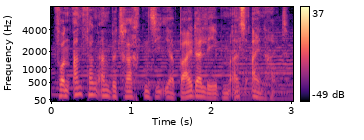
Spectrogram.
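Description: A man's voice: medium pitch, lively intonation, a little fast. A man narrating a historical documentary from a script. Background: music.

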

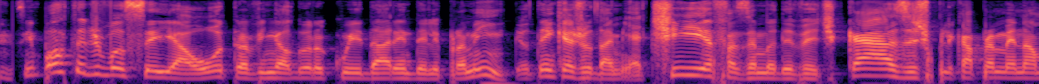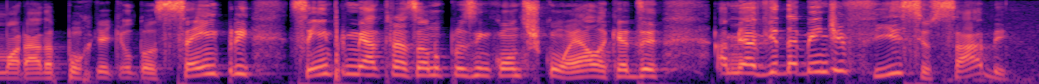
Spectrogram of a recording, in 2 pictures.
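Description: Man as a high, animated young wisecracking superhero. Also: fast talker. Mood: playful. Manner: joking, casual, animated. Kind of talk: fan dub of a video game.

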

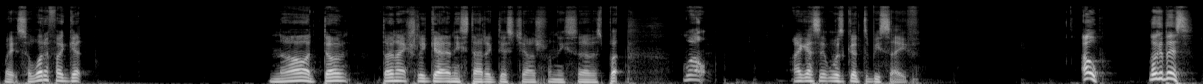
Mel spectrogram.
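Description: A man chatting casually and excitably while playing a co-op game, joking and exclaiming as he goes. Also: on the high side, normal speed, pauses often, no room sound, clean studio sound. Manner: jokey, exclaiming. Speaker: gamer playing a co-op roleplay map. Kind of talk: excitable casual gameplay chat.

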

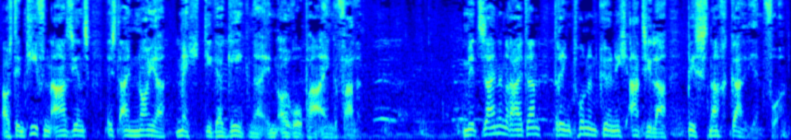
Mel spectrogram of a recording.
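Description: A man reading scripted documentary narration in a measured, dramatic storytelling manner. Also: lowish voice, expressive, gravelly. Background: music under the narration.

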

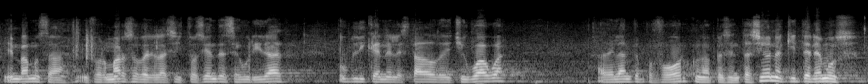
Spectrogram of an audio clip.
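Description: A middle-aged man with a Mexican accent gives a formal briefing as an official, haltingly and with frequent hesitations. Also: mid-range voice, fairly even intonation. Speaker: military official giving a security briefing. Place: large indoor hall at a press conference. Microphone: podium microphone. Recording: echoey hall with background noise.

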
